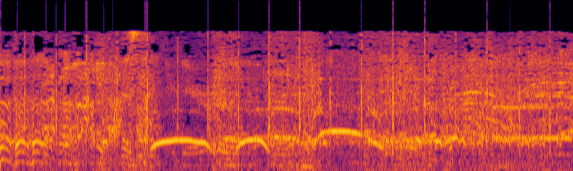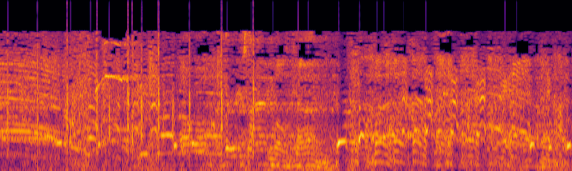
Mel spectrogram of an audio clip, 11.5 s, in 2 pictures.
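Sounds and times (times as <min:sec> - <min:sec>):
laughter: 0:00.0 - 0:03.1, 0:03.9 - 0:05.4, 0:06.5 - 0:11.4
crowd clapping: 0:00.0 - 0:11.4.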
